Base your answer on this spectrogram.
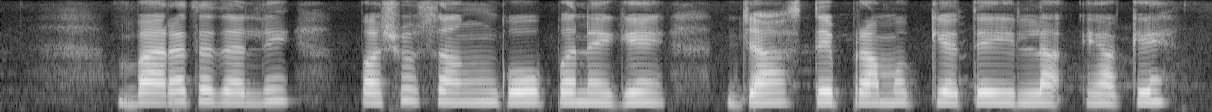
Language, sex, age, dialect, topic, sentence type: Kannada, female, 25-30, Central, agriculture, question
